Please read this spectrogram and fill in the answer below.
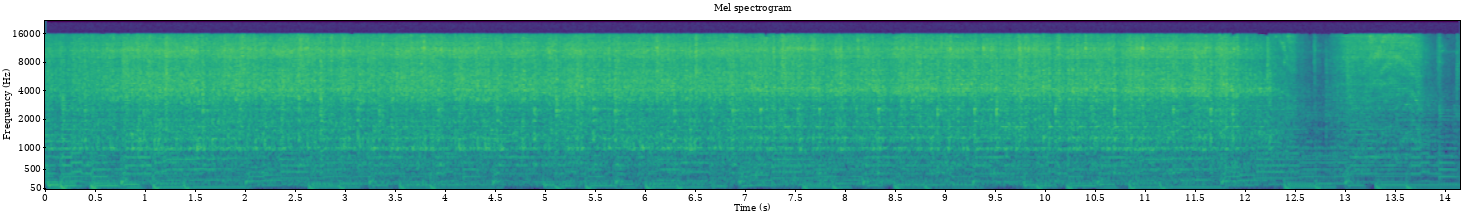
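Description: Shell-pasting machine for spherical firework shells running: a steady mechanical whirring and rubbing as its spinning hoop turns the paper-covered shell.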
